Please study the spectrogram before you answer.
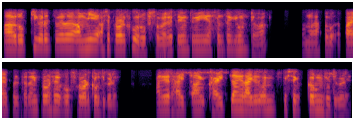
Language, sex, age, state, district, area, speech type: Marathi, male, 18-30, Maharashtra, Ratnagiri, rural, conversation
